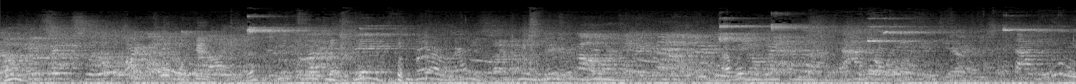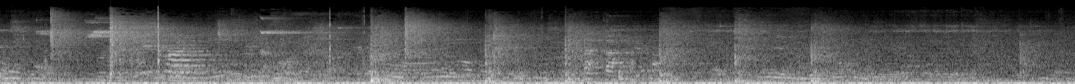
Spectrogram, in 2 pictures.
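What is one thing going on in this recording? A crowd of children and adults chatter in a large echoing gym.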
